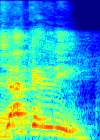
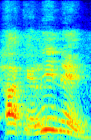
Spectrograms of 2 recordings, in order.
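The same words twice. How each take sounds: First: Jacqueline said the proper way, slowed, no final e; real pronunciation. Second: Jacqueline said as spelled, hard j and final e; spelling pronunciation. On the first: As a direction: say "Jacqueline" slowly the way it is really pronounced. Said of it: "se pronuncia Jacqueline". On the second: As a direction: read "Jacqueline" just as the letters look. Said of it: "¿Cómo se escribe Jacqueline?". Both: Shown as a demonstration.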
